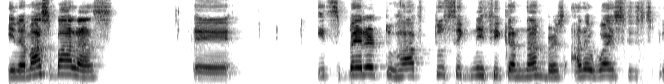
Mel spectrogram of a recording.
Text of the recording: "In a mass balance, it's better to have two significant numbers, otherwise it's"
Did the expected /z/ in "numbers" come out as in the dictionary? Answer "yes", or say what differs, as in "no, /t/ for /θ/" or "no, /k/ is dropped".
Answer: no, /s/ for /z/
